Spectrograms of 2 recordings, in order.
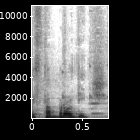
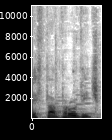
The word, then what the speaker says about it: Stavrovic: Eu estou resenhando a banda de Dara Stavrovic, a Natália me ensinou a, a, a pronunciar direito é Stavrovic. Não é Stavrovich, como eu vinha falando até agora, porque eu sou uma besta.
